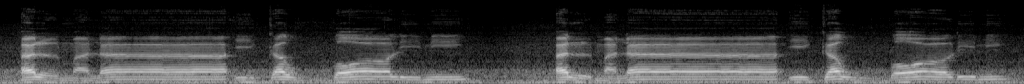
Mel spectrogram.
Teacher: Pada ayat yang ke-97 al-malaikatu zalimi, idgham ini diwasalkan, idgham ta fi dha, diidghamkan ta pada dha menjadi al-malaikatu zalimi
